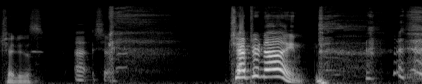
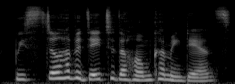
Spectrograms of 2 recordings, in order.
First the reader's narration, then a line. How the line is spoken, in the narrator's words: Ted said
